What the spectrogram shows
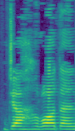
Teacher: جہرتن، جہرہ کو ہم جلدی پڑھیں گے، تا پر ہمارے پاس ہے تنوین اور اس کے بعد حرف ہلکی موجود نہیں ہے، تو لہٰذا اسے ہم غنہ سے پڑھیں گے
